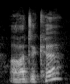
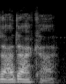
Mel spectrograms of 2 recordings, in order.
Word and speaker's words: Adaka: Is it Ardaka? Ardaka? Ardakar? No, none of those. The nearest I can get to it is Adaka. It's a Fanti word from Ghana in West Africa.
